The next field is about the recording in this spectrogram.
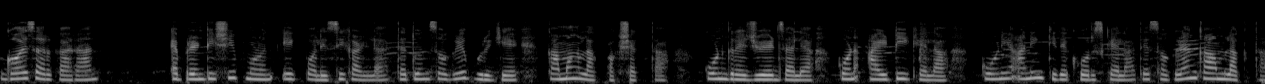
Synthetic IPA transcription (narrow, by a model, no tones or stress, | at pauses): ɡʱɔjsəɾkaɾãn | ɛpɾẽɳʈiɕipm̤əɽ̃uːnek̚pɔlisiːkaɽljat̪jat̪uːnsəɡɭebʱuɾɡekamãŋklaɡ̚pakɕəkt̪akoɳɡɾɛd͡ʑueʈd͡zʱaljakoɳajʈikɛlakoɽ̃iʔaɽ̃ikit̪ekʰoɾskɛlat̪esəɡɭjãŋkamlaɡt̪a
